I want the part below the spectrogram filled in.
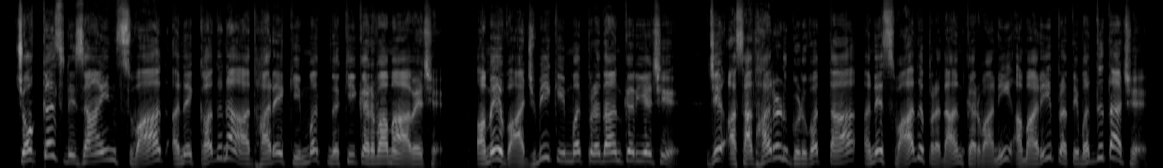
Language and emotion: Gujarati, happy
